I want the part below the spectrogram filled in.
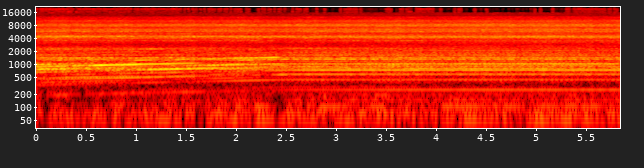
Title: Pool pump loud noise screeching Pentair SuperFlo VS 1.5 HP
